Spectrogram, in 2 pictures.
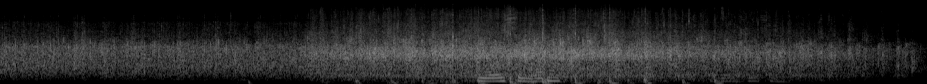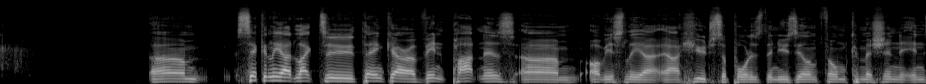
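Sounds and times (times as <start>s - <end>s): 
audience applause: 0.0s - 9.6s
speech: 4.8s - 5.8s, 10.8s - 18.5s.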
